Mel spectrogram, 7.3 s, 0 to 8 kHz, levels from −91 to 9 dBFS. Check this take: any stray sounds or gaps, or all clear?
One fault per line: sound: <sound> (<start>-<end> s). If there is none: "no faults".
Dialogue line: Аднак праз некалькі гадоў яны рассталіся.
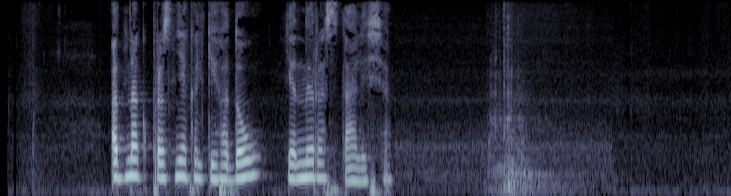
sound: thud (4.8-5.9 s)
